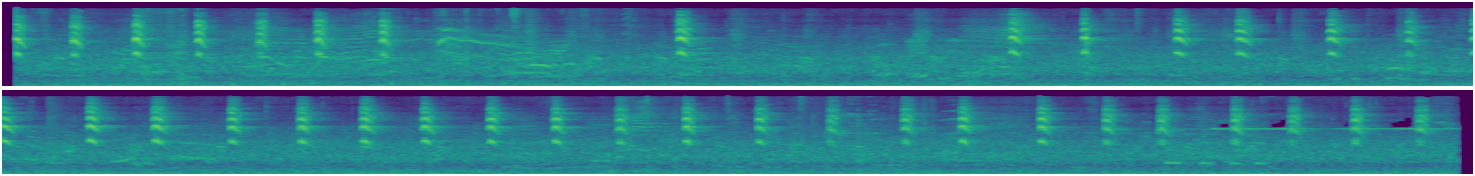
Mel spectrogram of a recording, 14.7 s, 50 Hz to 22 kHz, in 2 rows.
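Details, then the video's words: A black-tailed prairie dog at Detroit Zoo on 28 February 2021 keeps chirping, giving sharp, high chirps about three times a second. "Black-Tailed Prairie Dogs at Detroit Zoo 2/28/21"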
